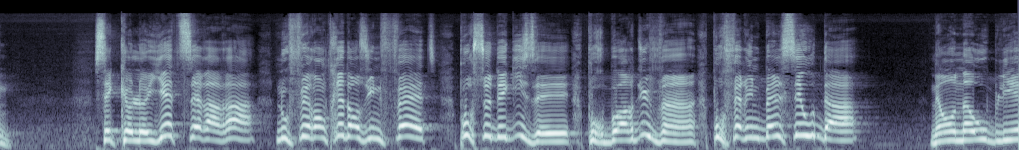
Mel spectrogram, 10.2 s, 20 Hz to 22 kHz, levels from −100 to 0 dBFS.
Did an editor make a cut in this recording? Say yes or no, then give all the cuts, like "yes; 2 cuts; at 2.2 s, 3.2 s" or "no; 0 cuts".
no; 0 cuts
